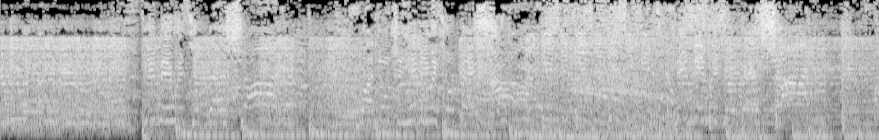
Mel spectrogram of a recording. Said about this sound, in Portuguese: Opa! Alguém tá gritando ali, hein?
